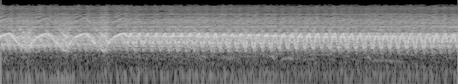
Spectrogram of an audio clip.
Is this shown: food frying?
no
